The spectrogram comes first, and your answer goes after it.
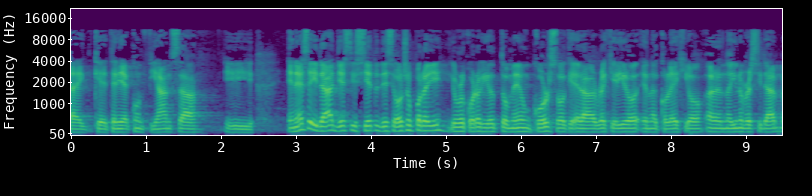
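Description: In an English accent, a man speaks at a fairly slow pace with a medium pitch and ordinary pitch variation, the background quiet. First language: English (speaking Spanish). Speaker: English teacher and entrepreneur. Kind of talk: interview.

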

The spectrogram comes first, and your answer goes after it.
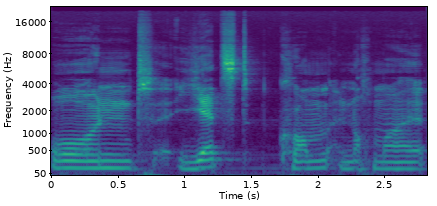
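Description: Dark and mellow in tone, a man's voice sits at medium pitch. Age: 20s. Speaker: film critic podcaster. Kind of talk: solo film review monologue. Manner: hesitant, frequent fillers.

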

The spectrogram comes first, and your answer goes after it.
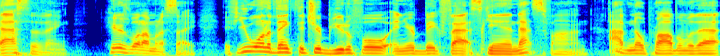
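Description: A man speaks with a Southern US accent at a medium pitch and moderate pace. His intonation is lively, his loudness swings widely, and the recording is very clean with a silent background. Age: 30s. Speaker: podcast host. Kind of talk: casual chat.

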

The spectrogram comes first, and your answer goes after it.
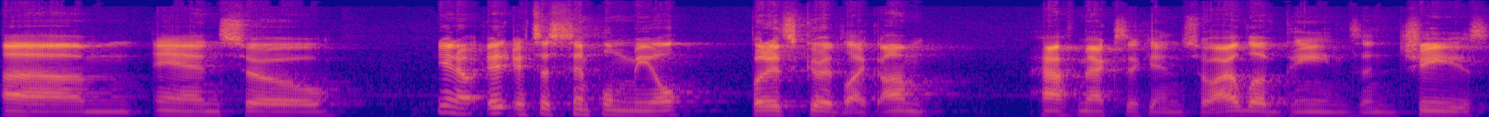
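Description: A man with an ordinary speaking voice talks fairly slowly at a medium pitch, with ordinary pitch variation. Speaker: filmmaker. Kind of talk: casual interview chat. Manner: casual, filler-heavy.

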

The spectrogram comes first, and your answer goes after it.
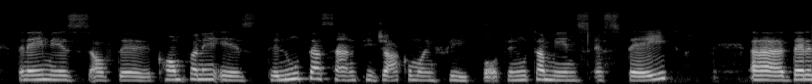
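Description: A woman's fairly high voice, fairly slow in pace, with fairly even intonation. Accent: Italian. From Italy, Marche (Urbino). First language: Italian. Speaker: winery owner. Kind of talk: interview. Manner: halting.

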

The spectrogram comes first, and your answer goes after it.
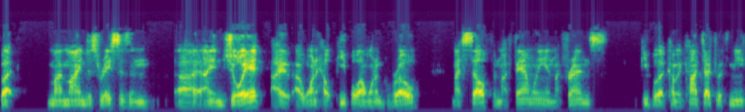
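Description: A man with an American accent has an ordinary speaking voice, fairly low in pitch, talking at a moderate pace with ordinary pitch variation. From Minnesota. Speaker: entrepreneur and actor. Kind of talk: casual interview.

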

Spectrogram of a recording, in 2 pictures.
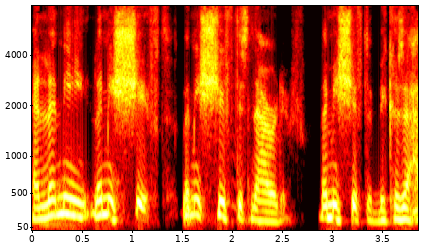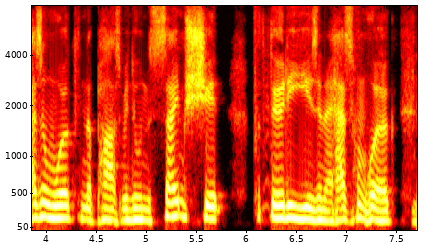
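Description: In a very clean recording with a silent background, a man with a normal speaking voice talks at a fairly high pitch and a fairly quick pace, with ordinary pitch variation and hardly any pauses. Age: 30s. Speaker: relationship coach. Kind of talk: interview.

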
